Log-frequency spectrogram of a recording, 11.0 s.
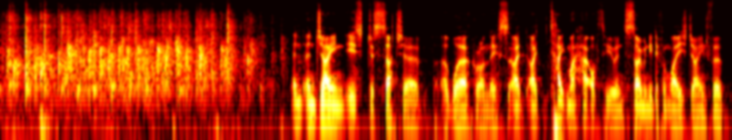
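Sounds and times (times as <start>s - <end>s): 
audience applause: 0.0s - 4.4s
speech: 4.4s - 10.9s.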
